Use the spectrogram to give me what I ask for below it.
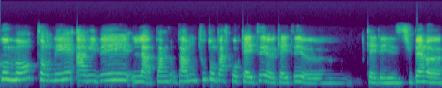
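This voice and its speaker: Against a quiet background, a woman with a fairly high voice speaks at a fairly slow pace with lively intonation. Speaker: podcast host. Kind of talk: podcast interview. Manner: enthusiastic.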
